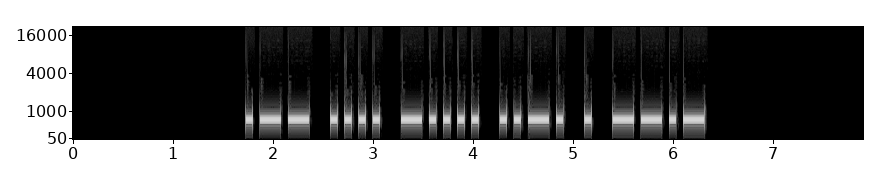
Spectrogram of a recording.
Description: Morse code, heard as a keyed tone, about 17 wpm, 700 Hz. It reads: WH6FEQ
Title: USA Call Signs - 6 Characters - Repeated 2x - 17wpm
